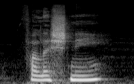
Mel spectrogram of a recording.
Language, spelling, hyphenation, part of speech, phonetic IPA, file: Czech, falešný, fa‧le‧š‧ný, adjective, [ˈfalɛʃniː], Cs-falešný.ogg
- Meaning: fake (counterfeit)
